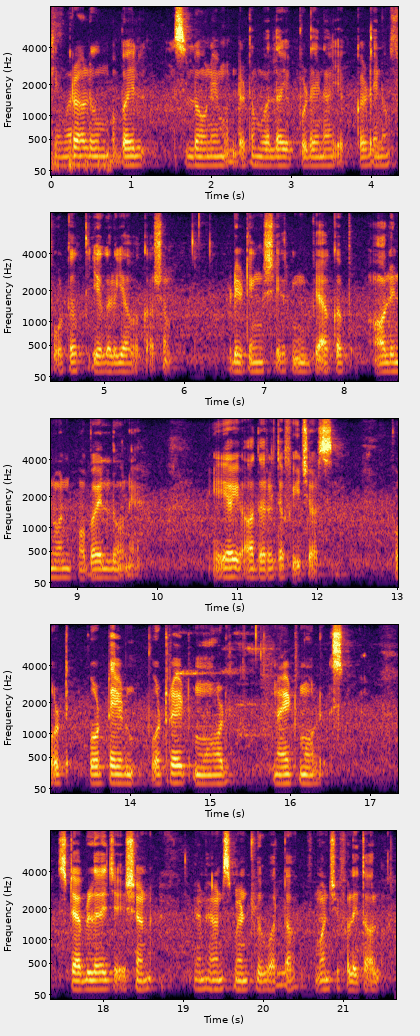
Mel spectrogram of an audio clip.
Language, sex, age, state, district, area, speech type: Telugu, male, 18-30, Telangana, Medak, rural, spontaneous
